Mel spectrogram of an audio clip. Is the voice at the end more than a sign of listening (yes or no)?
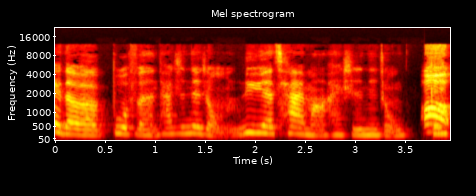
yes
